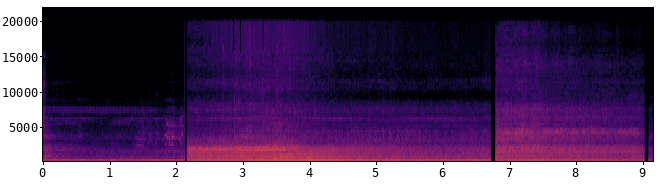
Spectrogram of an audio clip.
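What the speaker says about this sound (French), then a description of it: "il stoppe la voiture au milieu de la route" A car idling after stopping in the middle of a road in the Amazon near Parintins, a steady close engine drone with low hum and road noise throughout.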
